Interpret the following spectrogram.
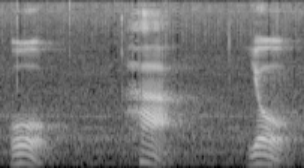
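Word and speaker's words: おはよう: 오, 하, 요, 우 이렇게 읽는 게 아니라 오하요 이렇게 오하요 이런 식으로 읽어야지 되는 건데요.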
